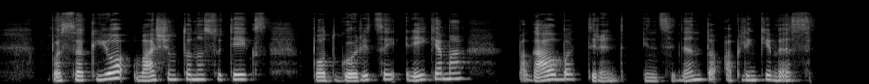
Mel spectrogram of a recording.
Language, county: Lithuanian, Kaunas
